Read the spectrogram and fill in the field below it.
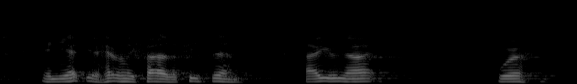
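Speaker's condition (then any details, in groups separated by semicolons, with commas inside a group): Parkinson's disease; Parkinson's attacks muscles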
